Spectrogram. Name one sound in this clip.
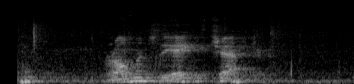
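An elderly man speaks calmly in a large hall.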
